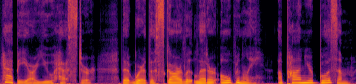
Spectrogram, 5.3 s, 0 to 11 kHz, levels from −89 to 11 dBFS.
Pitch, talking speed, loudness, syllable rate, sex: 190 Hz, 145 wpm, -18 LUFS, 4.9 syllables/s, female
